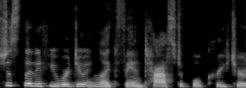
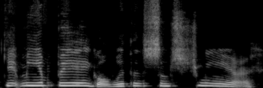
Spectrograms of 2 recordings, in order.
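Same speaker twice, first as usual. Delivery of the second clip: put-on New York accent; 6 semitones higher, slower than usual. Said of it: "that sounds more New York".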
